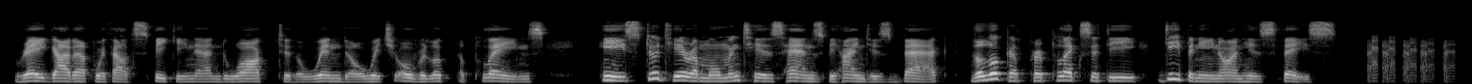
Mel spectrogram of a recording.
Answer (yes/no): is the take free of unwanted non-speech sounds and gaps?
no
